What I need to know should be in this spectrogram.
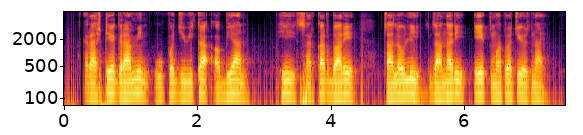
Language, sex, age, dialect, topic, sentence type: Marathi, male, 51-55, Varhadi, banking, statement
